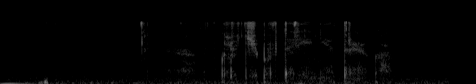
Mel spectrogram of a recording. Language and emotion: Russian, neutral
